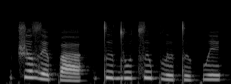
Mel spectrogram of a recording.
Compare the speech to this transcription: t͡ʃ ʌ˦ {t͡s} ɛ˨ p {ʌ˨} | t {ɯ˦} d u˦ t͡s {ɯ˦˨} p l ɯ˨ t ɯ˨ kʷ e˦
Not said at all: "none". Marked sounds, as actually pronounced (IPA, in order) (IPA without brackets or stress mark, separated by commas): z, a˨, ɯ˦, ɯ˦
